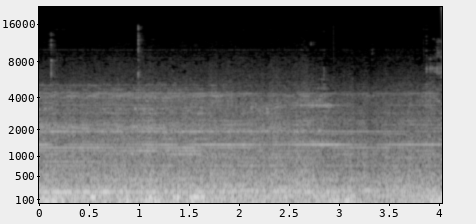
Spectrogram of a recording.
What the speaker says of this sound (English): The Jumbolino is airborne.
